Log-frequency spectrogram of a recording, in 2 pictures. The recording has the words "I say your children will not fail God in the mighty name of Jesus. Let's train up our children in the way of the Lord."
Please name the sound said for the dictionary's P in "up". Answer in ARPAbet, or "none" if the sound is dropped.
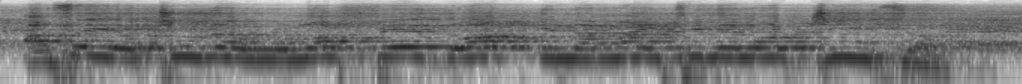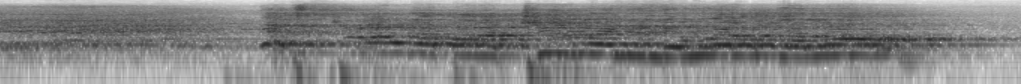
B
